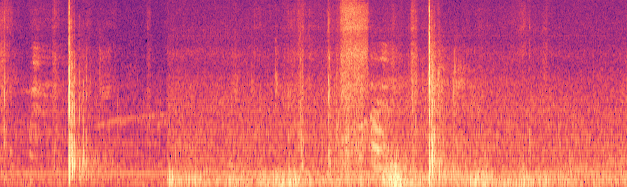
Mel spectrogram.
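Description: A softball smacking into a catcher's mitt twice: a sharp pop just under a second in, and another a few seconds later, the second just after the pitcher's grunt as she throws.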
